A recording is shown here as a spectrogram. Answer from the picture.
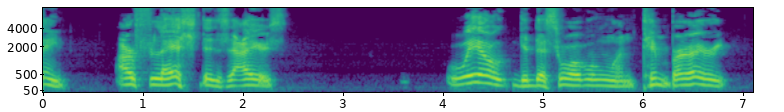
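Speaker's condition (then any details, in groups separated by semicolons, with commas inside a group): Cerebral palsy; fine motor impairment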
